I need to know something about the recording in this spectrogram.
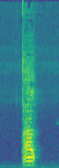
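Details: Yawning female Bengal cat gives one clear, short arched meow-like sound with bright stacked harmonics that lasts about a quarter second. A person quietly greets her before and after.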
